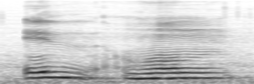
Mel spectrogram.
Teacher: حمزہ کو بالکل صاف طور سے نکالیں گے، ہم حمزہ کو ذال کے ساتھ ملائیں گے نرمی کے ساتھ. اذ ہم، ذال کو ہم نے بالکل نہیں ہلانا.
